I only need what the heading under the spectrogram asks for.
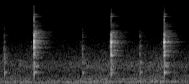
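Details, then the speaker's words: Turbo off a spare VW 1.8T BAM engine, shaft rocked end to end by hand: three sharp metallic clicks about half a second apart from excessive thrust play; thrust bearing judged shot, likely to smoke, rebuild advised. "much thrust movement for my life and can hear that so I think the thrust bearings absolutely shot on there"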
